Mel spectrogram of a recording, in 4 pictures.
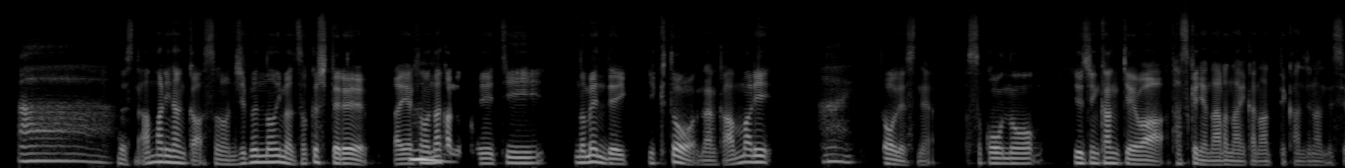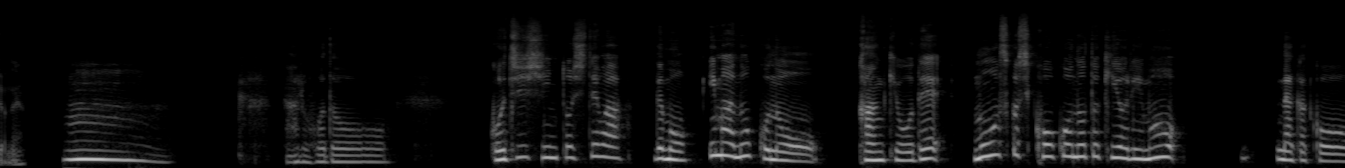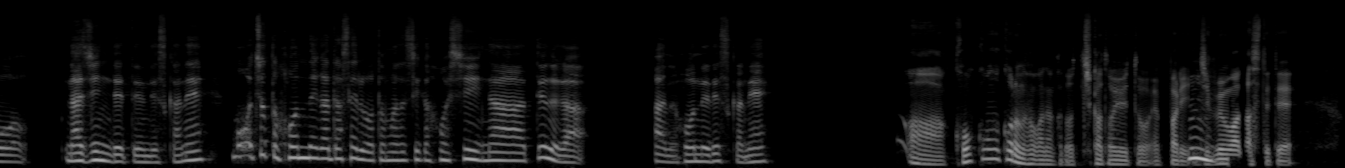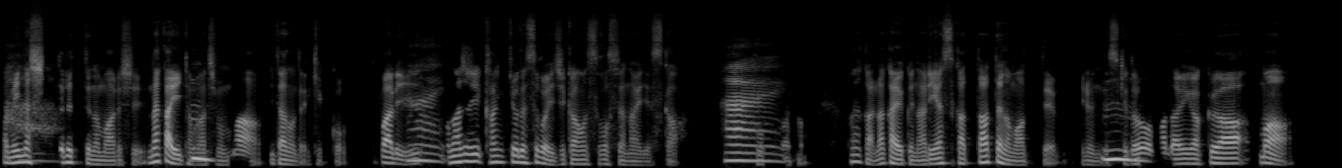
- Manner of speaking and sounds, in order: other background noise
- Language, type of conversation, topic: Japanese, advice, 新しい環境で自分を偽って馴染もうとして疲れた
